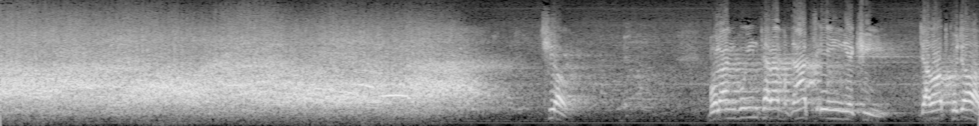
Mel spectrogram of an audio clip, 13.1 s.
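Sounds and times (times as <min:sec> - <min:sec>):
crowd loudly chanting salawat blessing: 0:00.0 - 0:06.9
speech: 0:09.6 - 0:13.0.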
